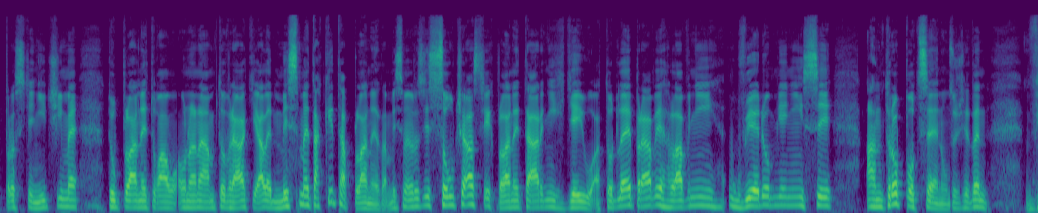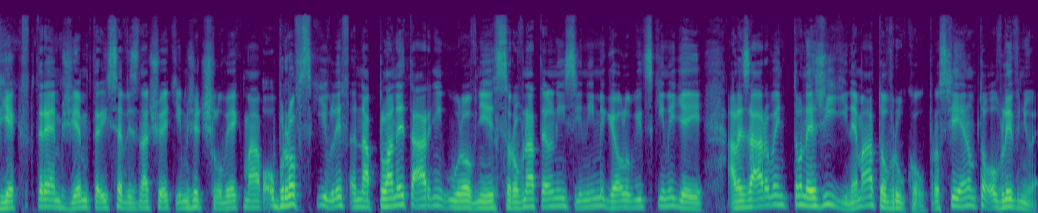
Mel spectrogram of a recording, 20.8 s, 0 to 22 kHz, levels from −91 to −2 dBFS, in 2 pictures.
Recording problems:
none

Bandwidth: 16 kHz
